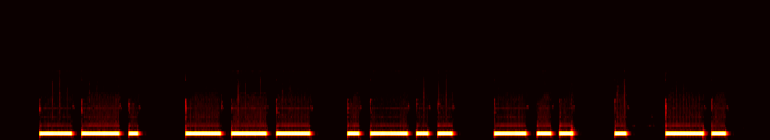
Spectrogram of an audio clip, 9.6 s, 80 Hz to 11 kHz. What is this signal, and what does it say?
Morse code, heard as a keyed tone, about 8 wpm, 660 Hz. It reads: GOLDEN
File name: jh8cbh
